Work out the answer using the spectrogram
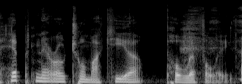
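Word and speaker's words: Hypnerotomachia Poliphili: Let's talk about, now I'm going to try to say this correctly. I don't want to butcher it too badly. Hypnerotomachia polypali? Polypali. – That's very close. That's very good.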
